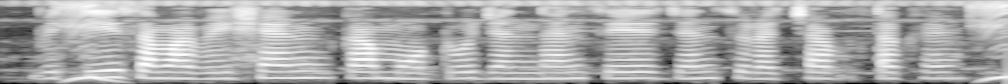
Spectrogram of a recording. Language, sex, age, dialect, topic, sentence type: Hindi, female, 18-24, Kanauji Braj Bhasha, banking, statement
